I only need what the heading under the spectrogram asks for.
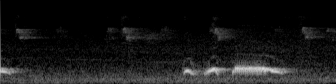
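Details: Single spotted dove phrase used to challenge rivals as a trapping lure: two brief low coos, then one longer drawn coo, against faint high chirping of small birds.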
